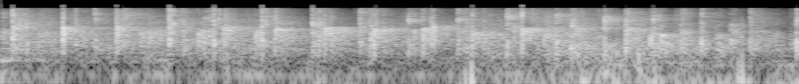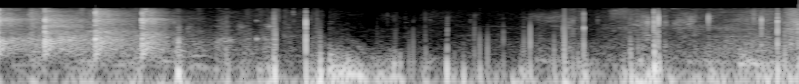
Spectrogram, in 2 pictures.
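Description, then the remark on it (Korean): An audience applauds to welcome a pastor, dense and steady for about five seconds, then thinning into a few scattered claps as it dies down, fairly loud. “우리 박수로 목사님 환영”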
